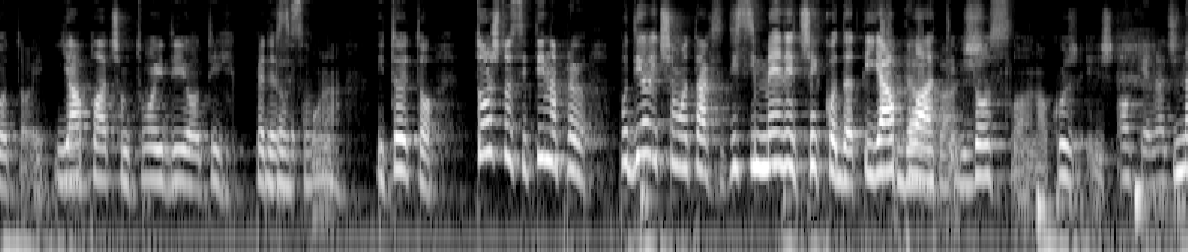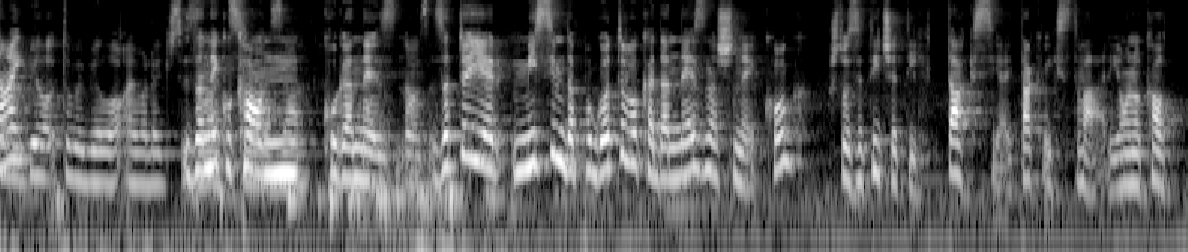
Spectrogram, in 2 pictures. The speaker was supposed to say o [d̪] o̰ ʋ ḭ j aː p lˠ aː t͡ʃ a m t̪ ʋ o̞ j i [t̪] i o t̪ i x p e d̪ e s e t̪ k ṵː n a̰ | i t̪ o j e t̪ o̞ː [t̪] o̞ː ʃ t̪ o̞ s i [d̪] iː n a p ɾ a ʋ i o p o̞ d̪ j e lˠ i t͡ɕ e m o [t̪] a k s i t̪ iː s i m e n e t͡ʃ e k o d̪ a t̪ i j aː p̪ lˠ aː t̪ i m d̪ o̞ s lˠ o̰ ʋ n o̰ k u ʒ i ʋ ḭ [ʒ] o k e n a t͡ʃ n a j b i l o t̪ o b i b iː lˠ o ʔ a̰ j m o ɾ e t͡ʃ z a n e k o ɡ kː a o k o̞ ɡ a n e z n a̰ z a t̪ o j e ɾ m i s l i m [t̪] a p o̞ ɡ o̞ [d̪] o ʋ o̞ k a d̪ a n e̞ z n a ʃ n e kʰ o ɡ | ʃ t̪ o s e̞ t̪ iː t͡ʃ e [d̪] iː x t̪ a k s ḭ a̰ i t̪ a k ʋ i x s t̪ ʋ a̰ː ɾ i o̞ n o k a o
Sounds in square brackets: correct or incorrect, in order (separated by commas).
incorrect, incorrect, correct, incorrect, correct, incorrect, incorrect, incorrect, incorrect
